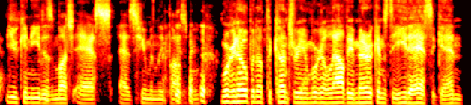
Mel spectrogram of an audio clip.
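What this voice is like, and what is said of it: Imitates another person's voice. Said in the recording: “That's not a good impression. ... That was a great impression.”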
